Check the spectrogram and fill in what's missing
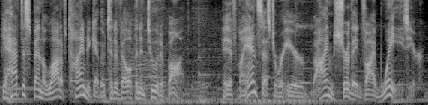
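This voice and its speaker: A man's voice: mid-range voice, very animated, moderate pace, over music. A man playing a laid-back, thoughtful young warrior in a video game, speaking casually. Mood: relaxed, friendly. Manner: casual, slangy.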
